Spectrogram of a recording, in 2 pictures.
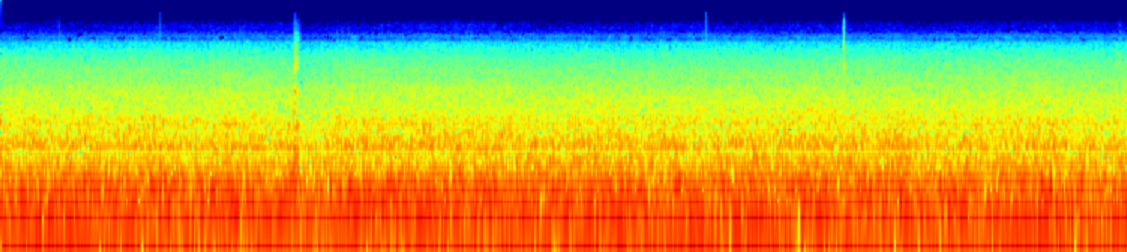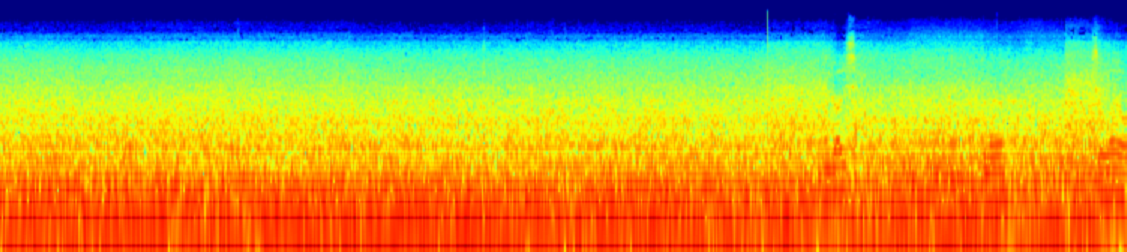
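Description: Steady, loud drone of running air-conditioning machinery, heaviest in the deep bass, with a faint click about four seconds in.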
